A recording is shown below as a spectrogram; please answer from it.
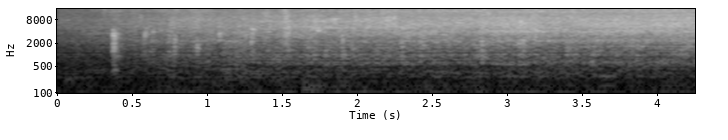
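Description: Gram-flour-stuffed puris deep-fry in hot oil with a loud, steady hissing sizzle and scattered small pops and crackles throughout, with no one talking.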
